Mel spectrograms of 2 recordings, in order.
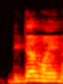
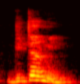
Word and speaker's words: determine: DETERMINE, डिटरमाइन हम रोज की यूज में बोलते हैं, लेकिन उसका सही उच्चारण डिटरमिन।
